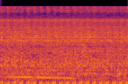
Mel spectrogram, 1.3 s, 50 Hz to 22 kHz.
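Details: Honda Vario 125 LED scooter running with the ignition switch wiring bypassed, after a total electrical failure: steady, even putter with no misses or knocks; the engine idles normally.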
